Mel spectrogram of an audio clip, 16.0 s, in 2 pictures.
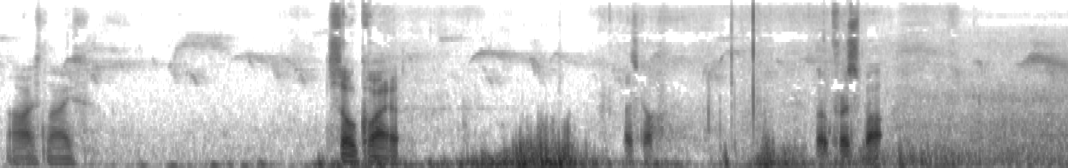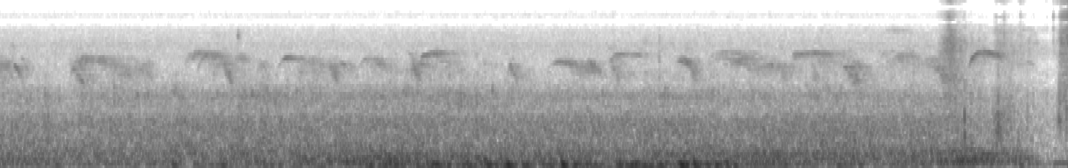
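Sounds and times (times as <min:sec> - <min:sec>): bird chirping: 0:00.0 - 0:15.9
low steady rumble: 0:06.4 - 0:16.0.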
